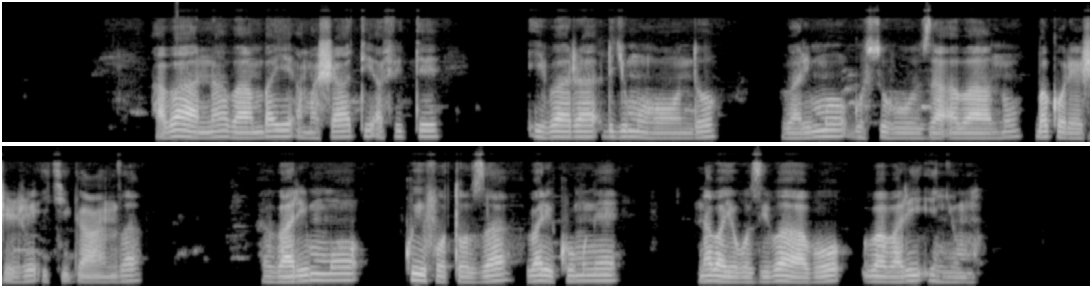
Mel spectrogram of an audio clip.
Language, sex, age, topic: Kinyarwanda, male, 25-35, health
